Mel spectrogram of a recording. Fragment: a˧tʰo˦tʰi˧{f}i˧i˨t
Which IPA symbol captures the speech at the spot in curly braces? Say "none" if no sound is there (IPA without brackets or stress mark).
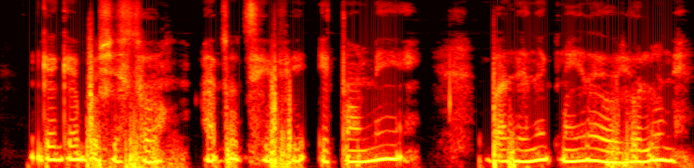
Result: f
